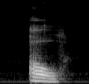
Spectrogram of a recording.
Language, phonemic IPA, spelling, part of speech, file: Dutch, /ɑl/, -al, suffix, Nl--al.ogg
- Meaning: -al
